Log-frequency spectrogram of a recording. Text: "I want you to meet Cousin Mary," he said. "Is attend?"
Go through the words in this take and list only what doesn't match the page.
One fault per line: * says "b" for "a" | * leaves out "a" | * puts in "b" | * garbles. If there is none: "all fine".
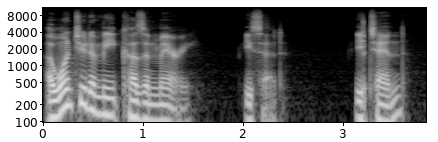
all fine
